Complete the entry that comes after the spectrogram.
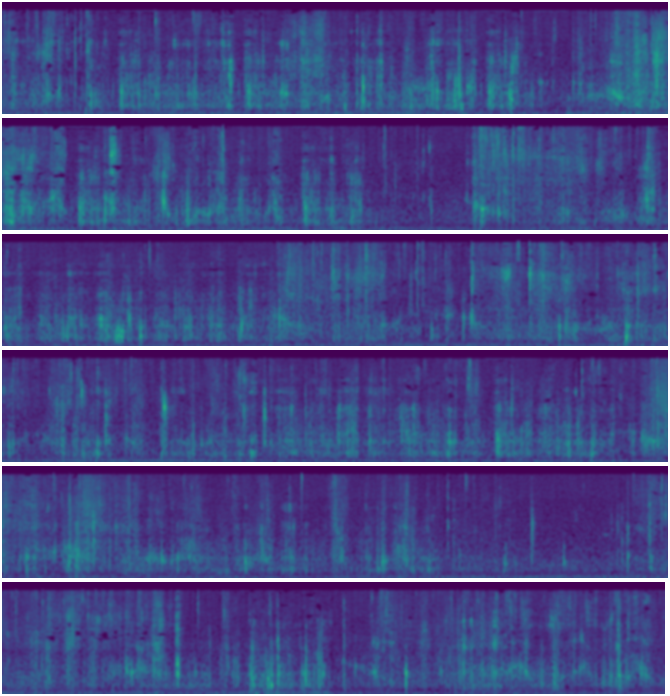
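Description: Close-miked biting and chewing of pepperoni pizza, the crust crunching in dense, irregular crackles.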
